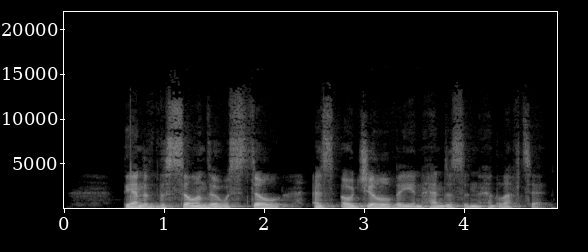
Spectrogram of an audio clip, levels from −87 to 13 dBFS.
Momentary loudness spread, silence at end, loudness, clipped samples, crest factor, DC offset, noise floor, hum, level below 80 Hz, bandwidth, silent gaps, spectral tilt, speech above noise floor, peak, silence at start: 8 LU; 0.15 s; -22 LUFS; under 0.1%; 16 dB; under 0.1%; -58 dBFS; none; -60 dBFS; 13 kHz; none; -6.5 dB/octave; 36 dB; -6 dBFS; 0.6 s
